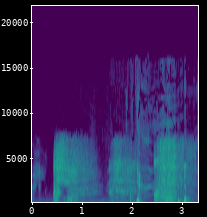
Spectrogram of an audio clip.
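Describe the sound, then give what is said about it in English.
A voice imitates heavy breathing through a respirator mask: three loud, hissing breaths, each about a second long, at a steady slow rhythm. “Like, he is one heartbeat away from coming into her apartment where he refuses to live with her with a full, like, mask on, like with the breathing thing that you were talking about.”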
